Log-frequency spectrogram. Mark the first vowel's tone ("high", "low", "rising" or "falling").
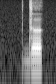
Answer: high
